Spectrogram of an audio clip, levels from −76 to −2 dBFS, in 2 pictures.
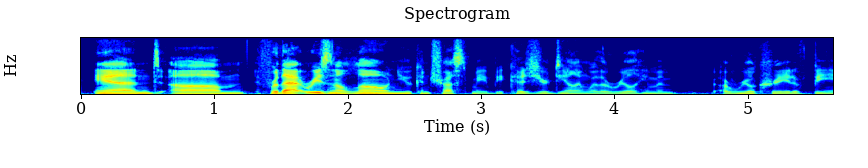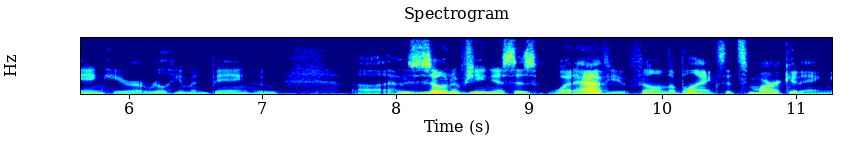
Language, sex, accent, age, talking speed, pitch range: English, male, American, 30-49, 225 wpm, 105-130 Hz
